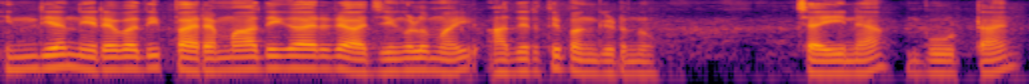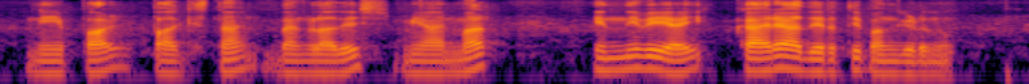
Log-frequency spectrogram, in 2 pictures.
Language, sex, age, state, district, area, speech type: Malayalam, male, 18-30, Kerala, Thrissur, urban, read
